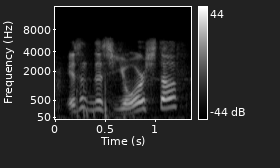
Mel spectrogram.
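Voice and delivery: high, slow puzzled question; surprised asking. Acted. Dinosaur asking about the toys, high and slow. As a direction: ask in wonder. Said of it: "asked the Stegosaurus".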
